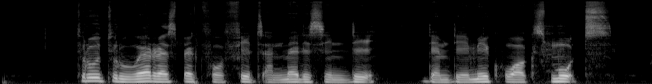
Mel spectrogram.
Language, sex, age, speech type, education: Nigerian Pidgin, male, 30-45, spontaneous, tertiary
